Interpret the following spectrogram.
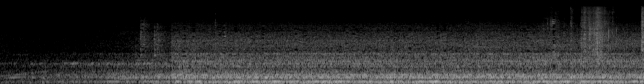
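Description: A kitchen appliance fan spinning up over the first second or two, then running steadily with a low hum.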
